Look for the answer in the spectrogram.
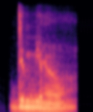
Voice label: "demure", Indian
